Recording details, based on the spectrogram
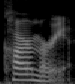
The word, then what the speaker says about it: Cara Maria: cara maria cara maria that's how you say it.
